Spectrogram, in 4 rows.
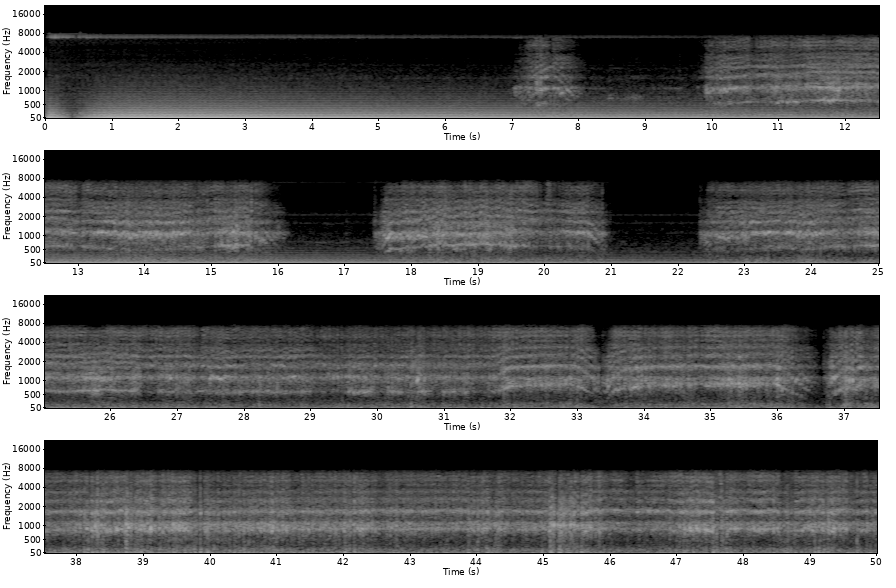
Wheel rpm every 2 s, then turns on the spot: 0, 0, 0, 30, 20, 140, 160, 140, 30, 150, 80, 100, 160, 160, 160, 160, 170, 200, 130, 220, 230, 230, 230, 230, 230.
6-8 20-22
